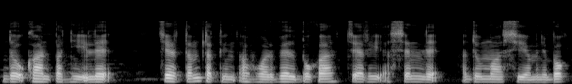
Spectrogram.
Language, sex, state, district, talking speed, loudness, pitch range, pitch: Mizo, male, Mizoram, Aizawl, 250 wpm, -19 LUFS, 120-130 Hz, 125 Hz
